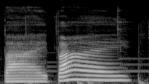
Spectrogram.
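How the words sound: It is said in a middle-sized voice.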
